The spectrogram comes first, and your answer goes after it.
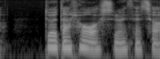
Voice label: "rhos", welsh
